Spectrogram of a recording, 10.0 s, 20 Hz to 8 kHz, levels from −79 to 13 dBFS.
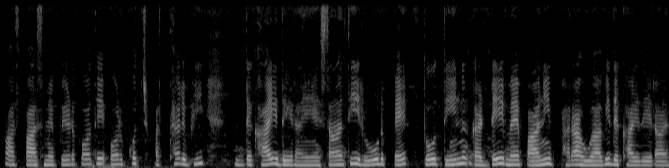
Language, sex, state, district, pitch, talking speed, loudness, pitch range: Hindi, female, Chhattisgarh, Raigarh, 210 Hz, 165 wpm, -27 LUFS, 195-235 Hz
